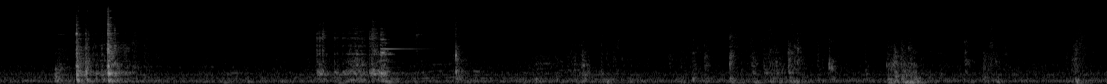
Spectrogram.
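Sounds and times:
ceramic plate clinking: 0:03.2 - 0:04.3.

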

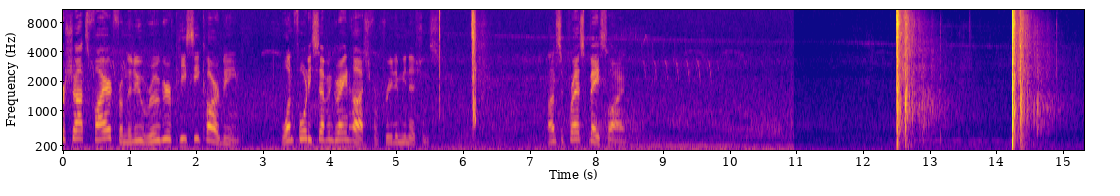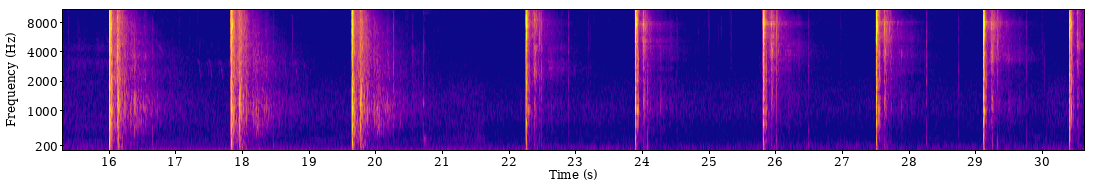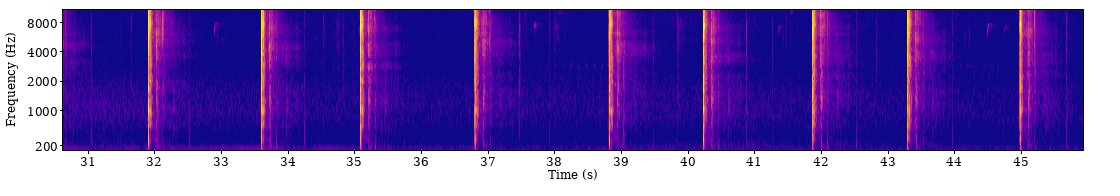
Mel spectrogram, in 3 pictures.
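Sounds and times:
loud gunshots with echo: 0:12.5 - 0:13.2, 0:14.2 - 0:14.9, 0:16.0 - 0:16.7, 0:17.8 - 0:18.5, 0:19.6 - 0:20.3
suppressed gunshots: 0:12.5 - 0:13.4, 0:14.2 - 0:15.0, 0:16.0 - 0:16.8, 0:17.8 - 0:18.6, 0:19.6 - 0:20.5, 0:40.2 - 0:40.7.

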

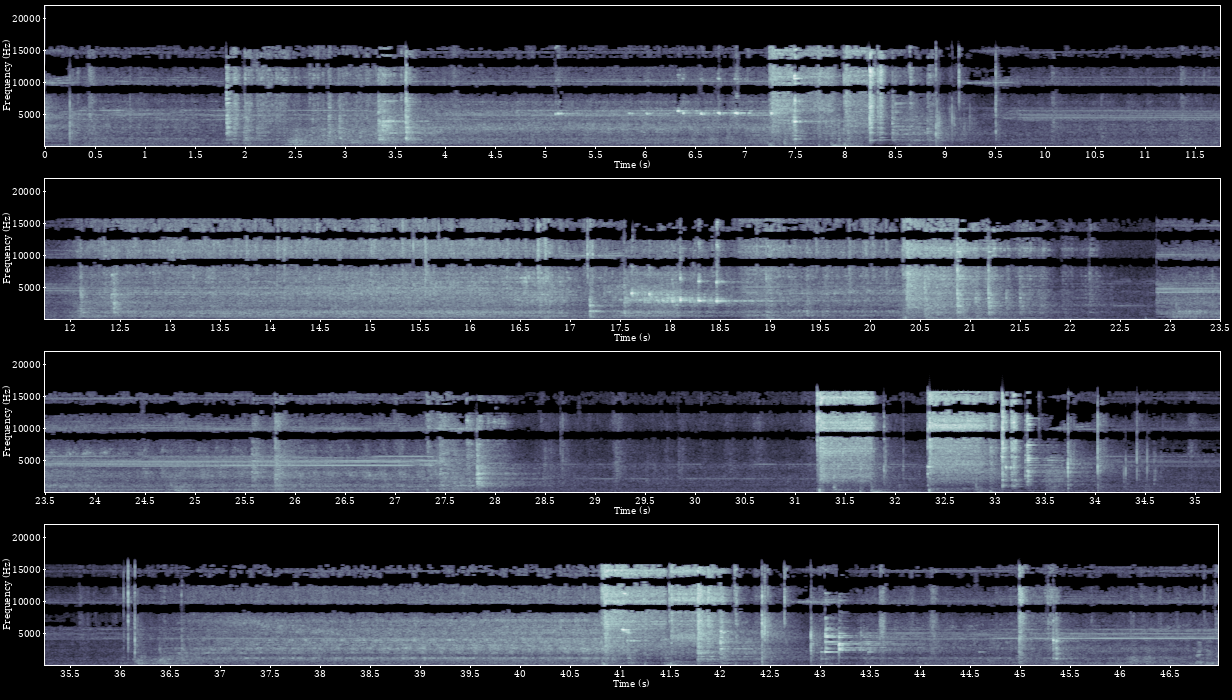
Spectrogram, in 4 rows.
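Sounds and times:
machine motor humming: 0:22.7 - 0:27.8, 0:43.8 - 0:46.9.

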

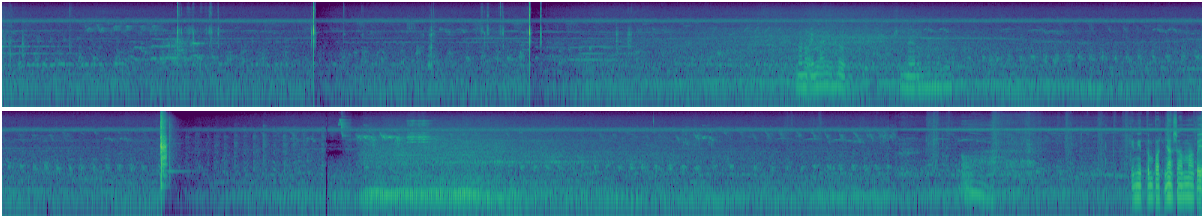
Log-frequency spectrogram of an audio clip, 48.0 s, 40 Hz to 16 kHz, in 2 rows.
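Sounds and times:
insects droning: 0:00.0 - 0:48.0
air rifle shot: 0:27.2 - 0:27.7.

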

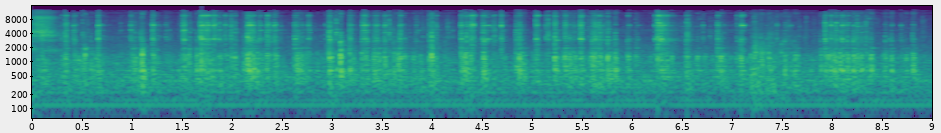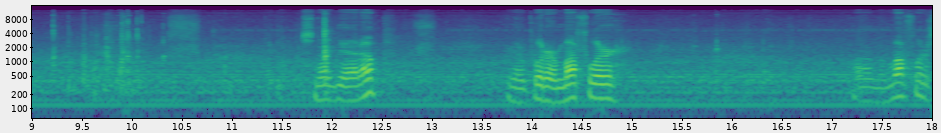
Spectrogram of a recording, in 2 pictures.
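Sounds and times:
bench vise clicking and rattling: 0:00.0 - 0:10.2.

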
